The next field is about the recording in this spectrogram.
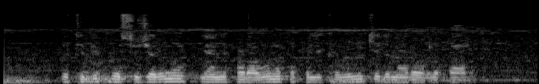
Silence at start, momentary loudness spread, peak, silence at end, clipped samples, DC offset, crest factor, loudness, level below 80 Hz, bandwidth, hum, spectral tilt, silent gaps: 0.05 s; 12 LU; -8 dBFS; 0.2 s; under 0.1%; under 0.1%; 16 dB; -25 LUFS; -54 dBFS; 11.5 kHz; none; -7.5 dB/octave; none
